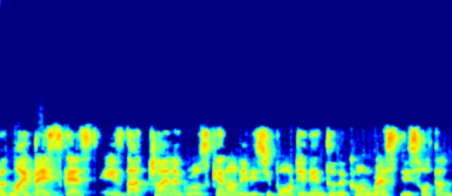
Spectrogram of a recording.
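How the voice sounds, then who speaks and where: In a French accent, a woman speaks fairly quickly in a fairly low voice, monotone and flat, with very even loudness. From France. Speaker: macro strategist. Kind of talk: interview.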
